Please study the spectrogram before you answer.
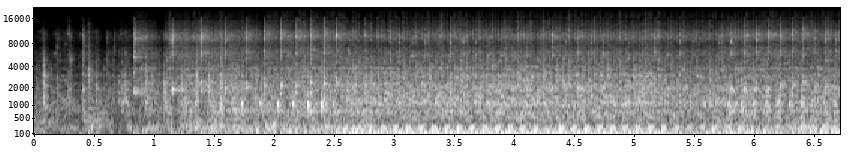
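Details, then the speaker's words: S-1115 rice-mill diesel after service with main parts replaced: catches and settles into a fairly even, soft chug around three beats a second with no knocking; normal idle, much quieter than before repair. "ठीक है, डीजल दोस्तों, आखिरकार परीक्षण खत्म हो गया और मालिक ने कहा कि डीजल इंजन की आवाज पहले की तुलना में बहुत हल्की है"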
